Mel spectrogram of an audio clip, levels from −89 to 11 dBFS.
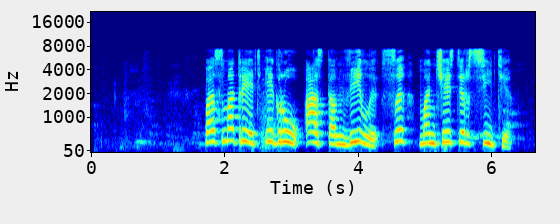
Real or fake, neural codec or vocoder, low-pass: real; none; 7.2 kHz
